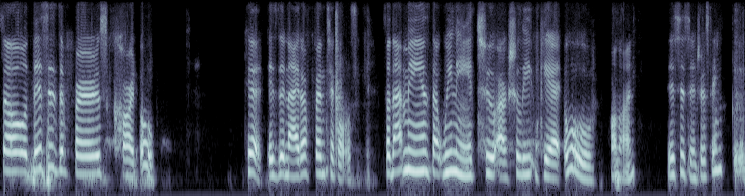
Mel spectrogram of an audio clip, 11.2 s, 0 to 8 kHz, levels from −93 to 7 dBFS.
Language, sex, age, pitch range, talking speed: English, female, 30-49, 200-255 Hz, 150 wpm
